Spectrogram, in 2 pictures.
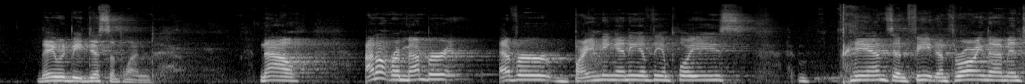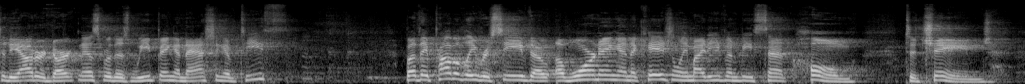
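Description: Listening closely, nothing in the audio stands out as a technical fault.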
